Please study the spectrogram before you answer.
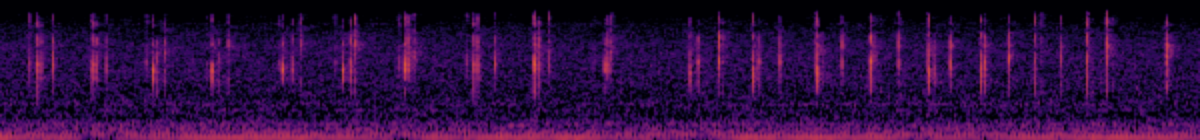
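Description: Long ombre acrylic nails, small and made of solid plastic, are rapidly tapped and clicked against each other by both hands. The result is a quick, irregular patter of short, bright clicks over a steady low hum.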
